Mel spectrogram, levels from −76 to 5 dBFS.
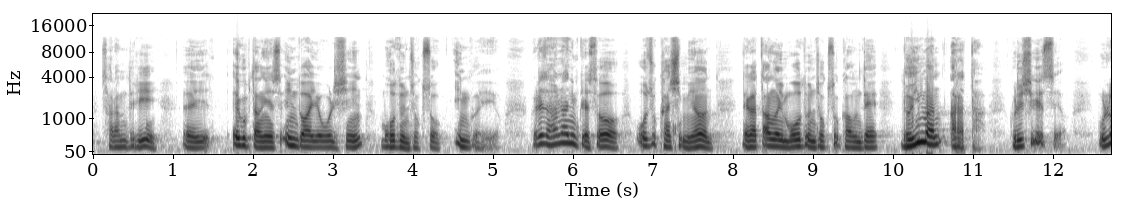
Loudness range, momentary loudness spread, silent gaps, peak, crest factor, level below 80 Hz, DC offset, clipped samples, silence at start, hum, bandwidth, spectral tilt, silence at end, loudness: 4 LU; 11 LU; none; 0 dBFS; 14 dB; -48 dBFS; under 0.1%; 0.2%; 0.1 s; none; 12.5 kHz; -6.5 dB/octave; 0 s; -14 LUFS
